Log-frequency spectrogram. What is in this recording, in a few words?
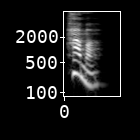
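"hammer", British English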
